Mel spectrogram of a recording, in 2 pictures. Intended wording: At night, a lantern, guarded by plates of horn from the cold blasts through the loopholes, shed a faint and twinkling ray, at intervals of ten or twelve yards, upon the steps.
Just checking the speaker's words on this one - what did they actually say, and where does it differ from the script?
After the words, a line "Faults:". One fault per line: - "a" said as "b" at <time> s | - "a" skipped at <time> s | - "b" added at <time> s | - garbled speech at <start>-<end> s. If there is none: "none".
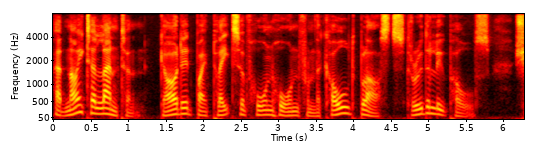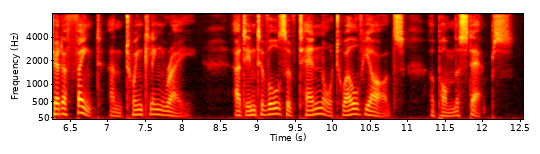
At night, a lantern, guarded by plates of horn horn from the cold blasts through the loopholes, shed a faint and twinkling ray, at intervals of ten or twelve yards, upon the steps.
Faults:
- "horn" added at 2.9 s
